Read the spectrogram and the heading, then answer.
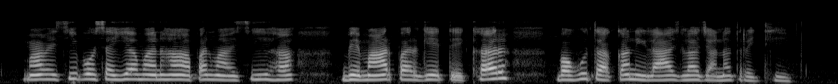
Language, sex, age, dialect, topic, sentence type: Chhattisgarhi, female, 41-45, Western/Budati/Khatahi, agriculture, statement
